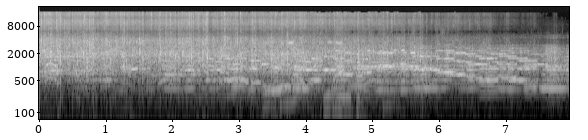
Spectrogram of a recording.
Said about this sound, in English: So round of applause, please, for our guests, for yourself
